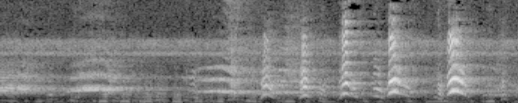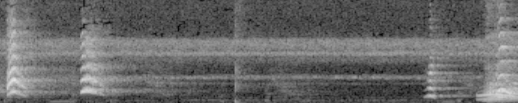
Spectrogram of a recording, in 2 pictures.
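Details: Chimpanzee pant hoot: soft low panting build-up rising into a series of loud, high, arching hoots and screams roughly every third of a second, then quiet before a final loud outburst; constant faint high-pitched hum behind.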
